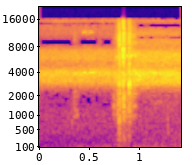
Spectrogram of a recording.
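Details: Cicadas give a loud, steady, high-pitched buzzing drone without pause on a trail in humid highland forest at Ciénaga de Manabao, Armando Bermúdez National Park, Dominican Republic, during cicada season; deafeningly loud.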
